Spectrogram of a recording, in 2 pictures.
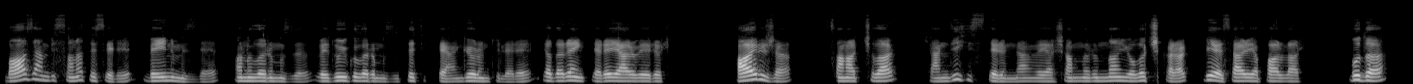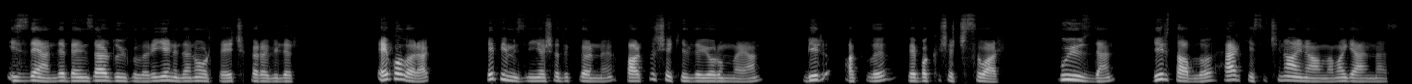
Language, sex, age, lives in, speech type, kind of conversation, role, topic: Turkish, male, 30-34, Poland, read, expert-assistant, expert, Sanatın insan yaşamındaki yeri nedir?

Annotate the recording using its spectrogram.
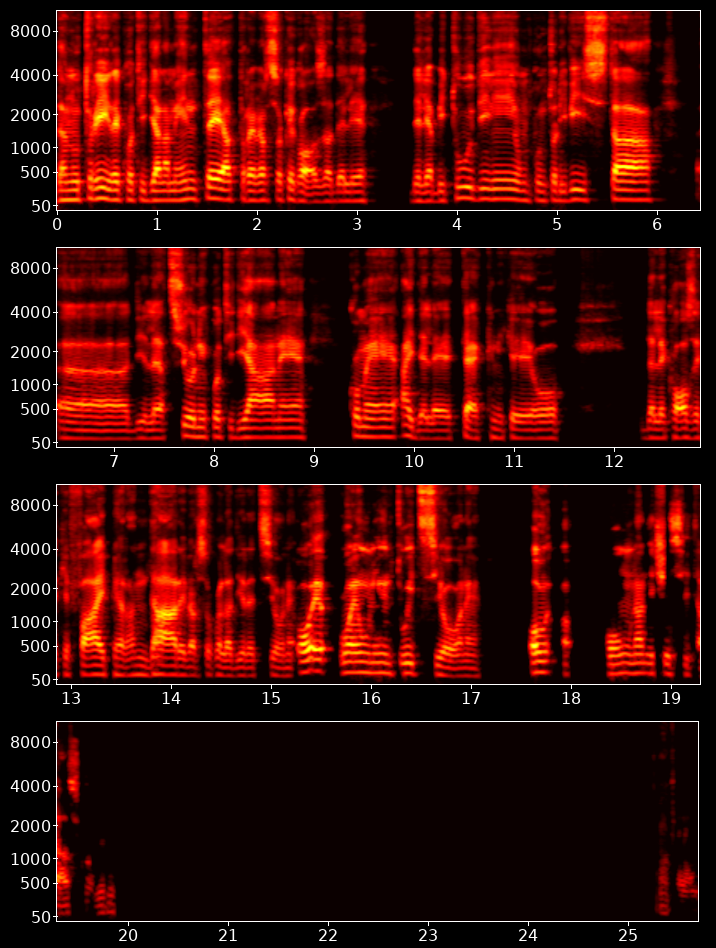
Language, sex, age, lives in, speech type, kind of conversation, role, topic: Italian, male, 40-44, Italy, conversation, podcast, host, Come definiresti il successo nella vita con parole semplici?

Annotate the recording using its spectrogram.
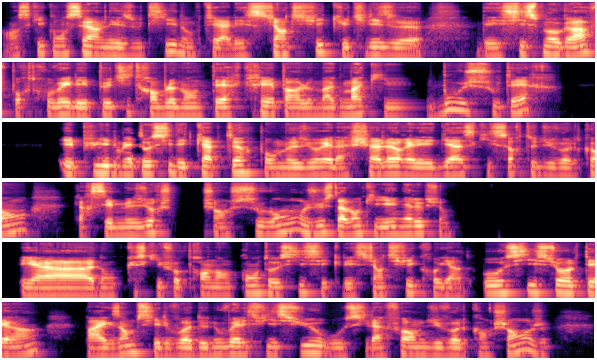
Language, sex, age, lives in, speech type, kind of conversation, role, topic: French, male, 25-29, France, read, expert-assistant, expert, Comment les volcans se forment-ils ?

